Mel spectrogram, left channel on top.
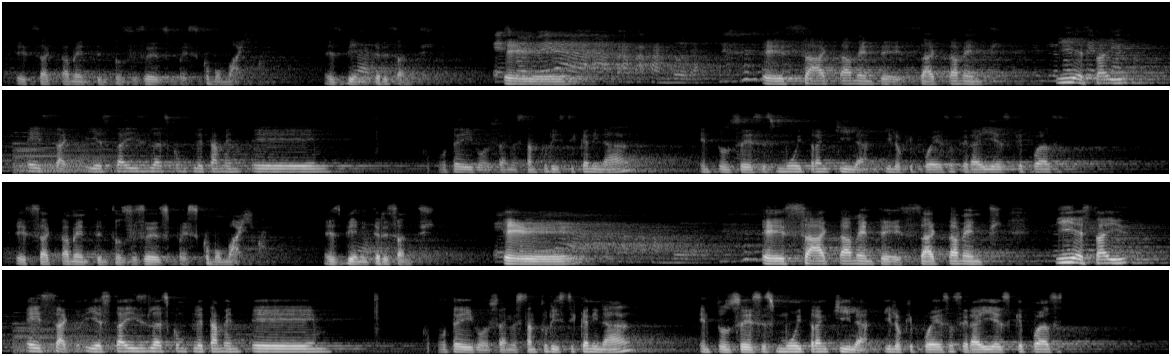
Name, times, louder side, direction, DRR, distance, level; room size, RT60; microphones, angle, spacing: voice 1, 0.1-2.5 3.2-4.3 5.0-5.8 7.6-10.0 10.5-11.3 11.9-15.0 16.0-18.0 18.7-22.3, right 7 dB, 80° right, 19 dB, 0.3 m, -22 dB
voice 2, 3.5-3.8 4.9-8.1 10.3-11.4 19.0-19.3, left 2 dB, 65° left, 1 dB, 1.8 m, -38 dB
Piano, 11.8-21.2 21.4-21.7, left 2 dB, 5° right, 2.3 m, -45 dB
11.5 x 7.4 x 9.9 m, 2.6 s
head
